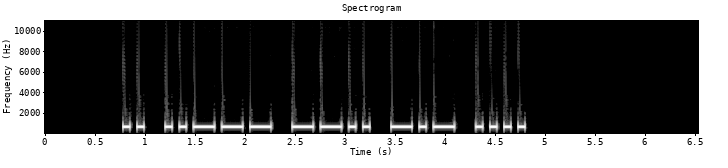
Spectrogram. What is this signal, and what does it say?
Morse code, heard as a keyed tone, about 17 wpm, 700 Hz. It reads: I2ZKH
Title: DXCC-100 Call Signs - 5 Characters - 17wpm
